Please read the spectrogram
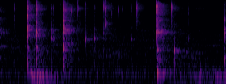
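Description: Metal spoon beating egg in a ceramic bowl, clinking and tapping against the bowl in irregular strikes. The loudest strikes come about half a second in, at about a second and a quarter, and just after three seconds.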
